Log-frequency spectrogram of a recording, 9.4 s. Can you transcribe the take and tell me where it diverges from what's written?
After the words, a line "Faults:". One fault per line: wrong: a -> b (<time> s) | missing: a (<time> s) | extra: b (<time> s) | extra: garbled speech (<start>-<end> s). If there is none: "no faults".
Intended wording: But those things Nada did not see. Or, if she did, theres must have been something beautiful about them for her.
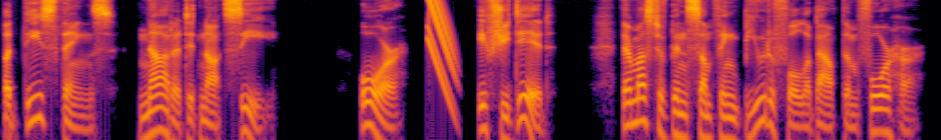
But these things Nada did not see. Or, if she did, there must have been something beautiful about them for her.
Faults:
wrong: those -> these (0.2 s)
wrong: theres -> there (6.2 s)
